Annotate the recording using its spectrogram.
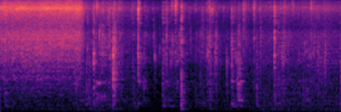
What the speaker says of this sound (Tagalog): Hahayaan ko muna itong ma-render yung fat nito.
